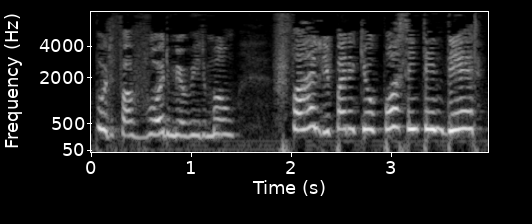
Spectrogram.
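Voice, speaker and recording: A woman's voice: very high-pitched, moderate pace. A woman voicing a firm, worried young sister who questions her brother insistently in an audio drama.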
